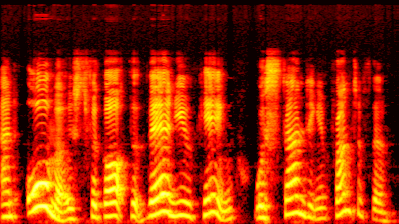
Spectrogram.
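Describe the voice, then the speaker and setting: Woman reading a kids story, slow pace, highish voice, bit lo-fi. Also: very animated, dark tone. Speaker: narrator. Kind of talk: scripted children's story narration.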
